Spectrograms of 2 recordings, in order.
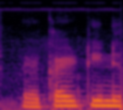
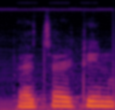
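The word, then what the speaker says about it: pachytene: में पेचाइटीन या पैकाइटीन, आप कुछ थोड़ा प्रोनाउंसिएशन इंग्लिश का वेरिएबल होता है, तो कुछ पैकाइटीन इसको बोलते हैं, कुछ पेचाइटीन बोल देते हैं टेक्निकल टर्म में।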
